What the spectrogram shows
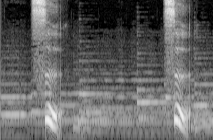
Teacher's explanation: The C initial is simply a TS sound you hear in the English words cats or Watson. In English, the TS always appears in the middle or at the end of words, whereas in Chinese, it appears in the beginning, like ci, ci, times.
